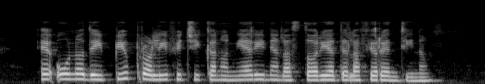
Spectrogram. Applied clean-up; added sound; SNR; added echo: none; none; none; none.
